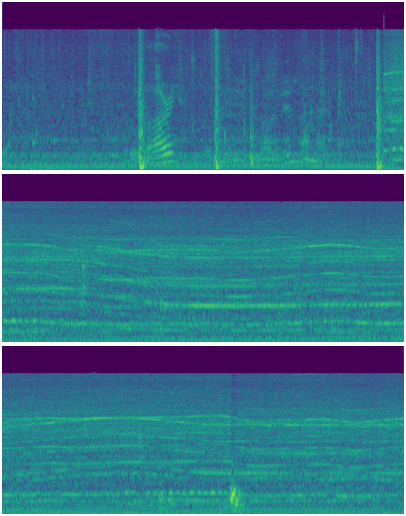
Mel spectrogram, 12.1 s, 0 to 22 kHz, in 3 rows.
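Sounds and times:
boat engine whining: 0:00.0 - 0:12.0.

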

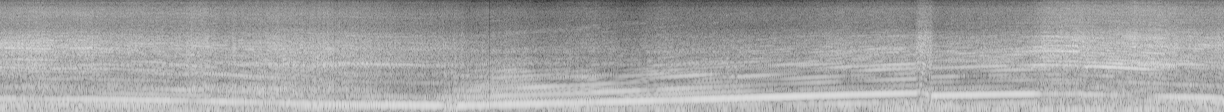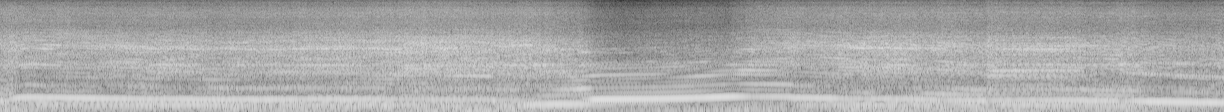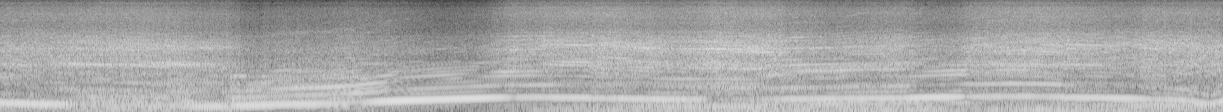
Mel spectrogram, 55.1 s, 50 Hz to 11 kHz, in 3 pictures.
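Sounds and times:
motorcycle engine at high revs: 0:00.0 - 0:55.0.

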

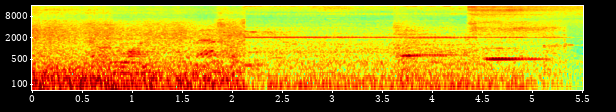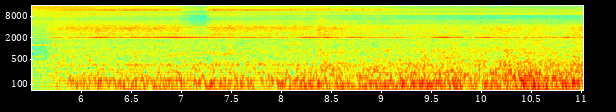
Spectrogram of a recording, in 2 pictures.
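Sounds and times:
subway train rumble: 0:00.0 - 0:11.0
faint high whine: 0:02.1 - 0:11.0.

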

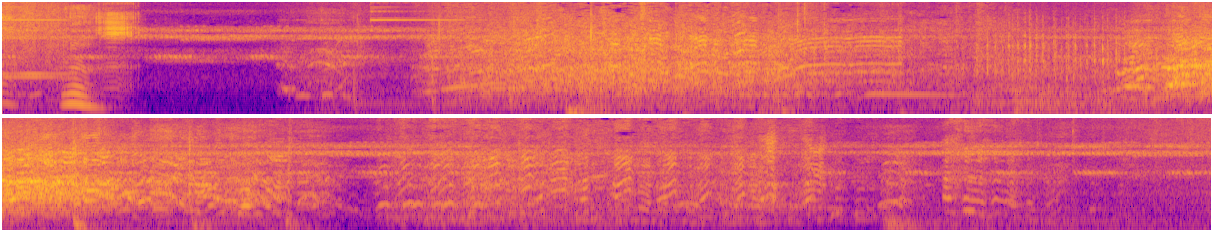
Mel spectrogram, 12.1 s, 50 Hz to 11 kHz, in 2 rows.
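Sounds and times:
studio audience laughing: 0:02.1 - 0:04.8, 0:05.4 - 0:11.2.

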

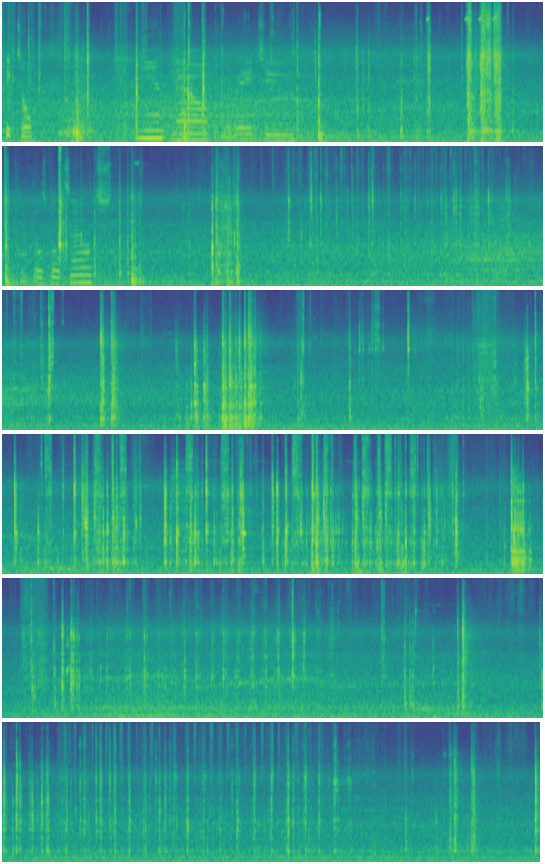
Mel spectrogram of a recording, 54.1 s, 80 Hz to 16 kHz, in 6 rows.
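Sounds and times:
hand ratchet clicking: 0:27.7 - 0:34.2, 0:37.2 - 0:41.7.

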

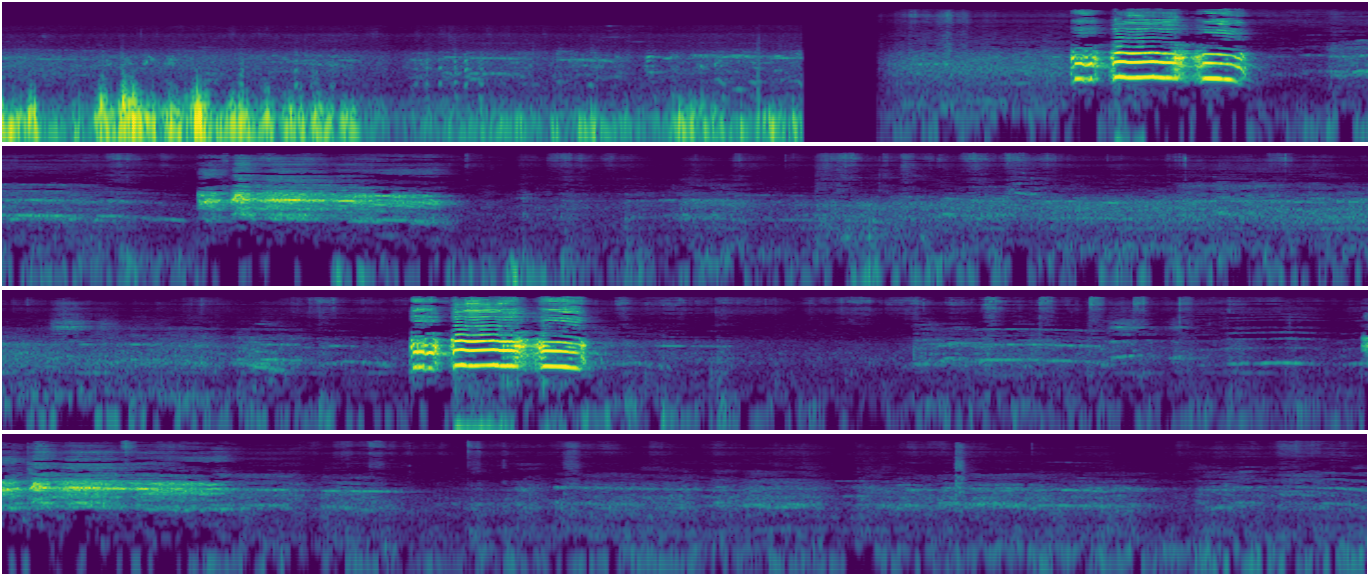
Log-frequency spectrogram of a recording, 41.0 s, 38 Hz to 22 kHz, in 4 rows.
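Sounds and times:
rooster crowing: 0:07.6 - 0:13.8, 0:15.0 - 0:26.0, 0:27.3 - 0:33.8, 0:34.5 - 0:40.9.

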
